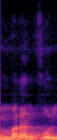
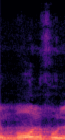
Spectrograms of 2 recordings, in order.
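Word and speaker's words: mournful: ये मरणफुल नहीं है, ये मौनफुल है। इसमें आर क्या रहता है? साइलेंट रहता है।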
